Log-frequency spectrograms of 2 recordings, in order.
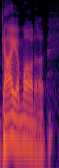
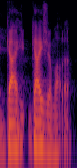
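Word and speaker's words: Gajah Mada: And sure enough, the guy says that, no, we say Gaijamada. Oh, is how they say it.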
